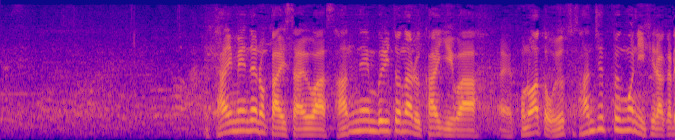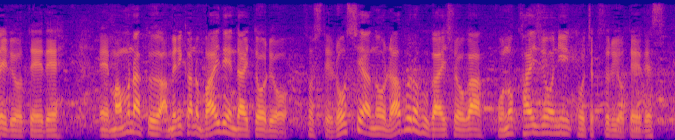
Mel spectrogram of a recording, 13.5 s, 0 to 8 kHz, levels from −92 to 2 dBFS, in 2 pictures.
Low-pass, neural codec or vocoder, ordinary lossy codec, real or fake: 7.2 kHz; vocoder, 44.1 kHz, 128 mel bands every 256 samples, BigVGAN v2; none; fake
